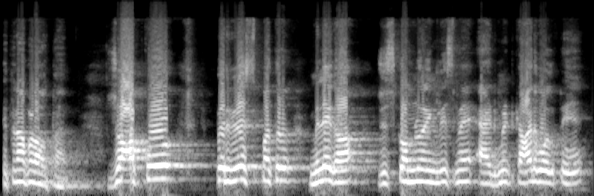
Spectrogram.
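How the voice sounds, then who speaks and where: A man's voice: high voice, low-quality recording. A male teacher giving a step-by-step lesson, patient and repetitive, calling his students children. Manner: patient, repeats each step slowly and addresses students as children. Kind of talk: classroom-style lesson for students.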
